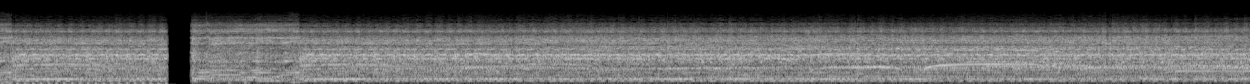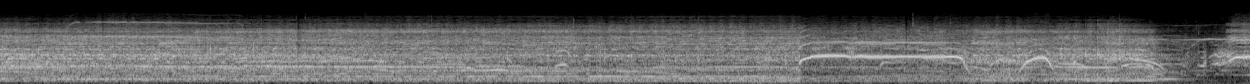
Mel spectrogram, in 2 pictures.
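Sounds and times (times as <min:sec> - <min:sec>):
crowd noise: 0:00.0 - 0:25.0
crowd shouts or whistles: 0:03.0 - 0:25.0.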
